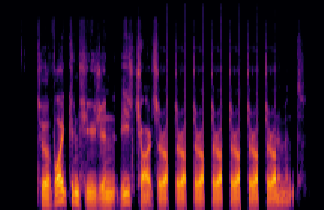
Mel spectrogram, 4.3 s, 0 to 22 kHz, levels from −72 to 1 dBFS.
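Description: At 2.23 s, after "confusion these charts are", the speech turns into a stutter with silent gaps until 3.68 s. A 132 ms fragment repeats six times, each followed by 110 ms of silence. A stalled stream likely replayed its last fragment. The missing speech is lost.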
